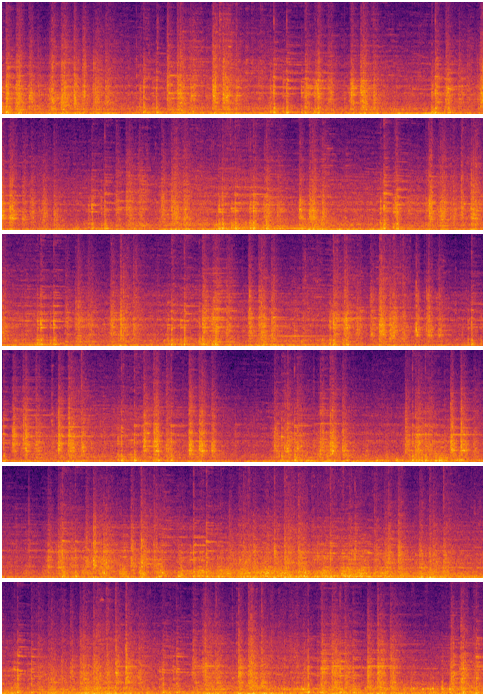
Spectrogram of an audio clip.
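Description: Intermodal freight train's flatcars loaded with trailers and containers rolling past: a continuous rumble of steel wheels on rail with a fast, irregular clickety-clack.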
